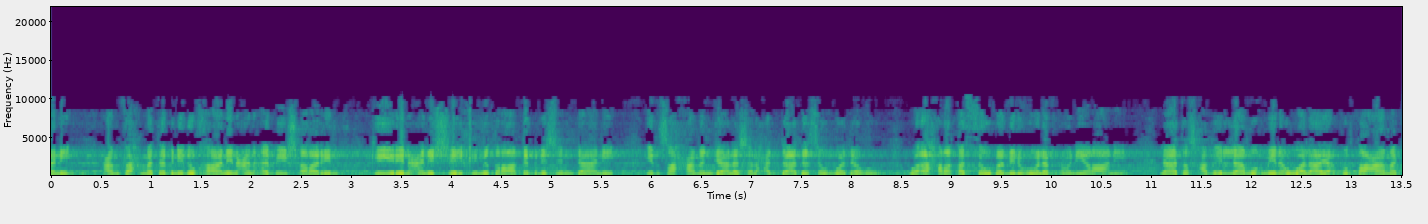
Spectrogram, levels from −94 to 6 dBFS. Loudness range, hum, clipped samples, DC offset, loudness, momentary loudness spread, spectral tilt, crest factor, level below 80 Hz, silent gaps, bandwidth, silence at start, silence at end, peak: 2 LU; none; under 0.1%; under 0.1%; -14 LUFS; 7 LU; -4 dB/octave; 14 dB; -40 dBFS; none; 10.5 kHz; 0 s; 0 s; 0 dBFS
